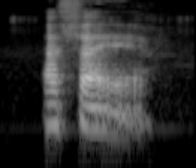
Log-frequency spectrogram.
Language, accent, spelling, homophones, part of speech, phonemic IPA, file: French, Canada, affairent, affaire / affaires, verb, /a.fɛʁ/, LL-Q150 (fra)-affairent.wav
- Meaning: third-person plural present indicative/subjunctive of affairer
